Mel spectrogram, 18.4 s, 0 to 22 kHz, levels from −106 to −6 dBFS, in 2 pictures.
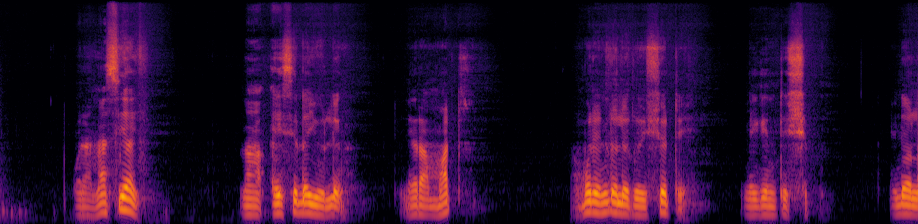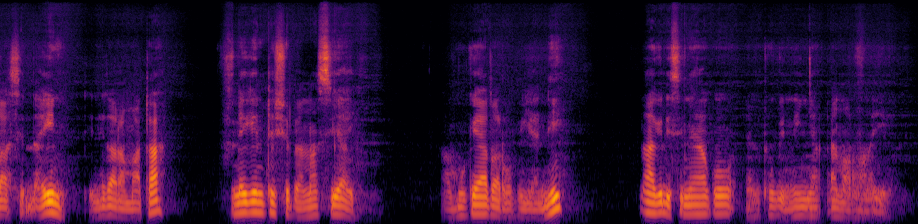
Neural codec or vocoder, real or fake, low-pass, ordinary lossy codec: vocoder, 44.1 kHz, 128 mel bands, Pupu-Vocoder; fake; none; none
